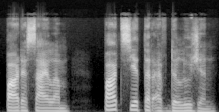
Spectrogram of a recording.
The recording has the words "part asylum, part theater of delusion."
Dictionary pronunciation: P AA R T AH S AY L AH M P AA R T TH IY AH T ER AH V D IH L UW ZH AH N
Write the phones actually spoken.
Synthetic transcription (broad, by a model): P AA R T AH S AY L AH M P AA R T S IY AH T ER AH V D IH L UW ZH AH N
